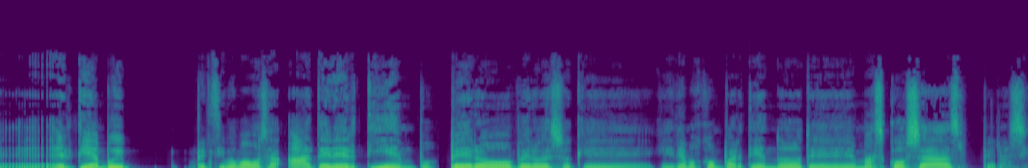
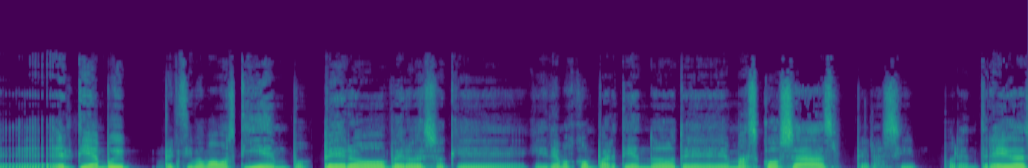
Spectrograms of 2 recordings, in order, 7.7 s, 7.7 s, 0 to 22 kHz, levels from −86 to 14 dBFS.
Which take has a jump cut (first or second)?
second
